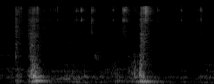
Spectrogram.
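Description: Kitchen knife shaving peel off a raw bottle gourd, two short crisp scraping strokes about a second apart.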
